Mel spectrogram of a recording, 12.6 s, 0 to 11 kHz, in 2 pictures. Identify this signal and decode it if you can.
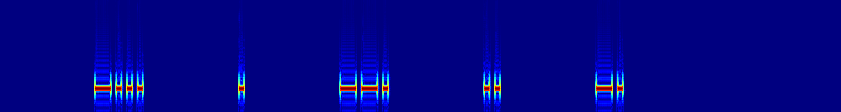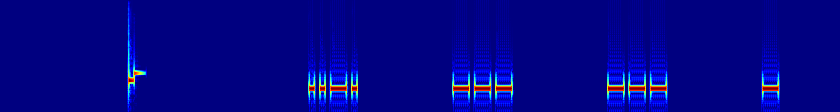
Morse code, heard as a keyed tone, about 32 wpm, spaced as for 10 wpm, 690 Hz. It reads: BEGIN FOOT
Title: 6x Character Spacing - Top 500 Words - 30wpm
